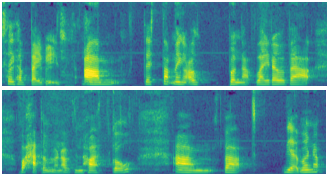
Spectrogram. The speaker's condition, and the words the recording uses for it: Deafness. All my life, I think a lot of people mentioned or labelled me as hearing impaired because I could talk.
